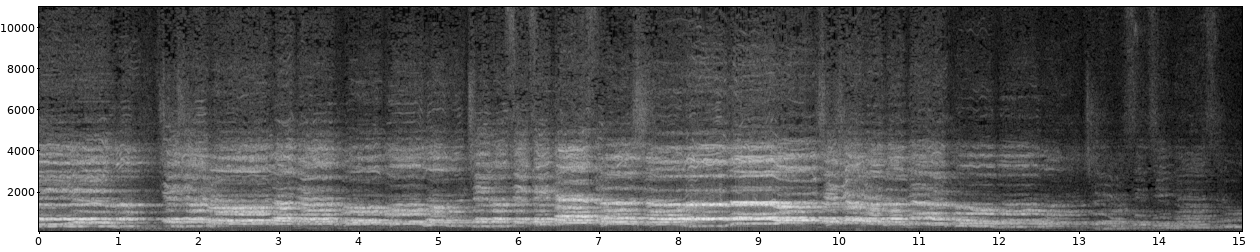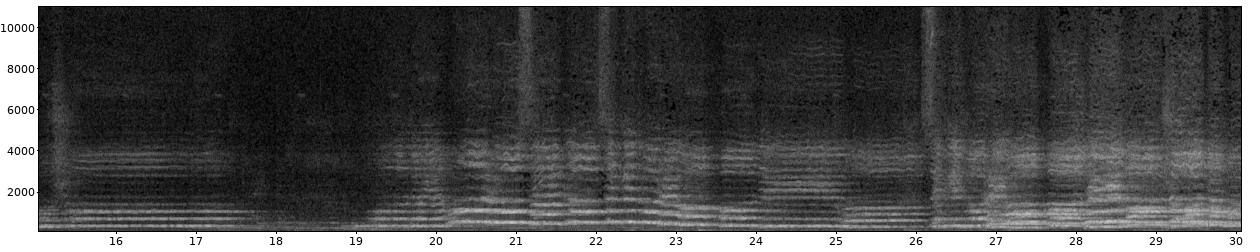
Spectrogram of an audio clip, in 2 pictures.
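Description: Children's choir singing in several parts. It is loud for the first dozen seconds, then goes quieter, breaks off for about a second just past the middle, and carries on softly.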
